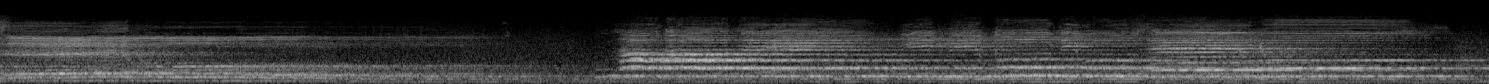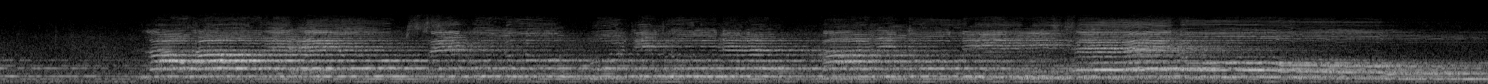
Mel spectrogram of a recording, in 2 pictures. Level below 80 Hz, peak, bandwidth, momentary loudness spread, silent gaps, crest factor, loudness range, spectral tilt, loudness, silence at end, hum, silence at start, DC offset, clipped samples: -58 dBFS; -8 dBFS; 15.5 kHz; 15 LU; none; 18 dB; 7 LU; -3.5 dB/octave; -25 LUFS; 0 s; none; 0 s; under 0.1%; under 0.1%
